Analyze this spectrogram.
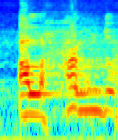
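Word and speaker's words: الحمد: দেখেন আলহামদুলিল্লাহি রাব্বিল আলামিন আলহামদু আলহামদু এই গলার ভেতর থেকে হেটা উচ্চারণ করবেন আলহামদু মানে হচ্ছে সমস্ত প্রশংসা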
